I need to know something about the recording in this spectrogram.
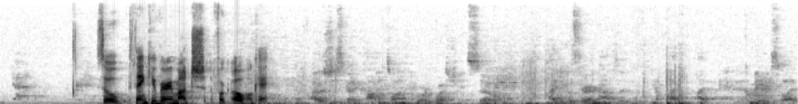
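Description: A woman speaks into a microphone, heard over loudspeakers in a large room.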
